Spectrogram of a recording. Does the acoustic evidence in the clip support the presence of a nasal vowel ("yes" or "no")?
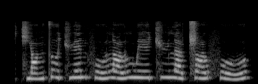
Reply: no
